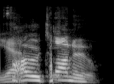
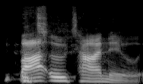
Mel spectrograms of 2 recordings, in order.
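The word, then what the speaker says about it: Fautanu: It's, Fa'utanu. – Fa'utanu is the pronunciation. There's four syllables. – Pacific Island, you pronounce every vowel.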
